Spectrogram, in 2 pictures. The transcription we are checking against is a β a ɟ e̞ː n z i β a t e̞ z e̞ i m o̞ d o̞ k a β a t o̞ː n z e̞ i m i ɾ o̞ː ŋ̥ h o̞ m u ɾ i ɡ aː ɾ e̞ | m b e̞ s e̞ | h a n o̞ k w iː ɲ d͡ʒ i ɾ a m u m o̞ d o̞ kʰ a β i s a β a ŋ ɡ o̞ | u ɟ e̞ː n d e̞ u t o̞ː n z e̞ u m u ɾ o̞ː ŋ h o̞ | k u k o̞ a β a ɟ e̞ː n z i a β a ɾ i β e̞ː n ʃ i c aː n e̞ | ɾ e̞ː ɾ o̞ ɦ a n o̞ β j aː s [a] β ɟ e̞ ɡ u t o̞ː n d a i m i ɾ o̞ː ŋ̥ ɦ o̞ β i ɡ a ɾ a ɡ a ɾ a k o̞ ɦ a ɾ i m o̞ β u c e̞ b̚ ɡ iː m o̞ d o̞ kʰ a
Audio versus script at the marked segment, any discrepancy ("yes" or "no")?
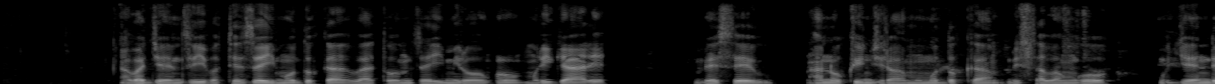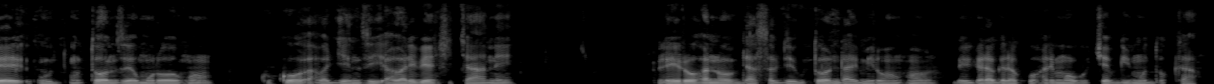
no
